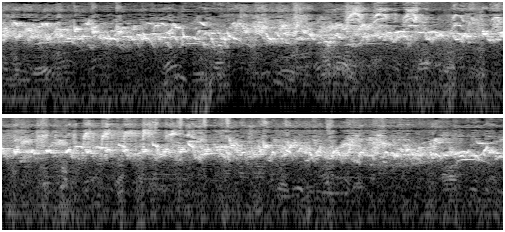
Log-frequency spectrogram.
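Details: Greater green leafbird spilling out its song material nonstop: fast, high twitters and slurred whistles layered densely, barely interrupted, with faint background noise.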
